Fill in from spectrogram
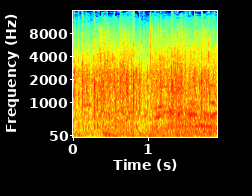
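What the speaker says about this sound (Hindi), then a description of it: "सर प्लीज जोरदार तालियां बजाइए इन बच्चों के लिए" Dense crowd applause for children at a school annual function, with scattered clapping and background chatter, steady and loud throughout the two seconds.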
